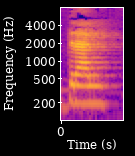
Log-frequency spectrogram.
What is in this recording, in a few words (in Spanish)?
"dral", Silabas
